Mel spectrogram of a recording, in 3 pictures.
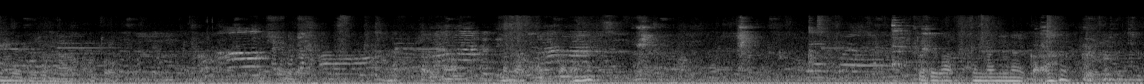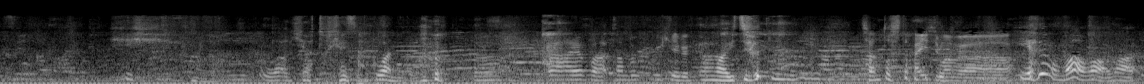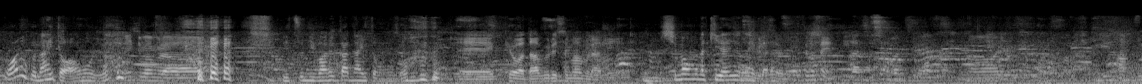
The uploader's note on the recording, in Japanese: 東京デート。初の野外での収録でどきどきでしたが楽しかったですね～。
